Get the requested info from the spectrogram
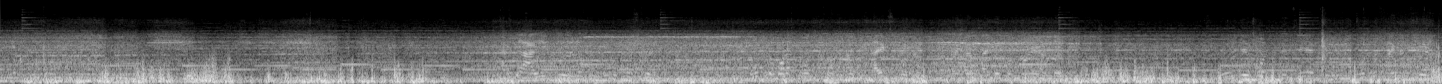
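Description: Loud, steady rumble of a moving road vehicle heard from on board, engine and road noise running throughout.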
